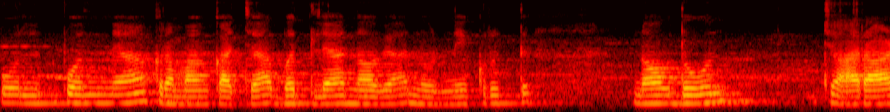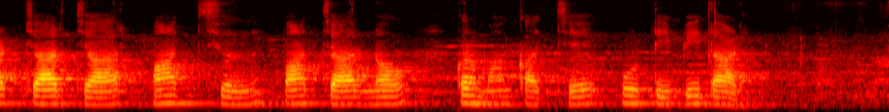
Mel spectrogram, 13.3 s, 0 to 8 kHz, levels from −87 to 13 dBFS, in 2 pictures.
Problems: constant background noise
